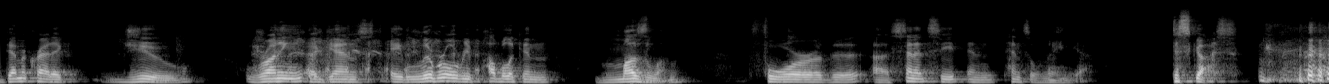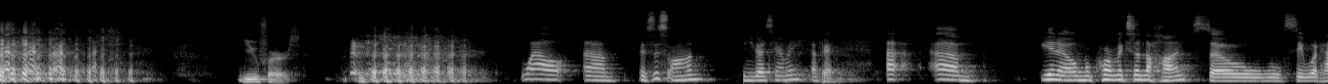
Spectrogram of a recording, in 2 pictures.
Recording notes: Recorded live at the American Enterprise Institute before a crowd of Dispatch devotees, the episode features two panel discussions.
